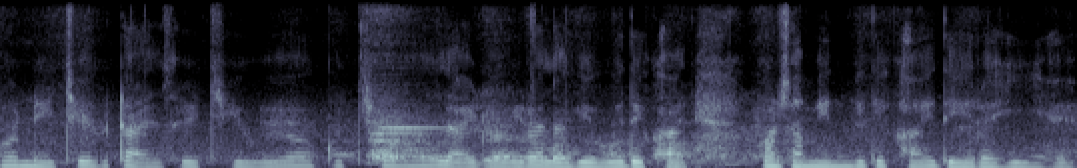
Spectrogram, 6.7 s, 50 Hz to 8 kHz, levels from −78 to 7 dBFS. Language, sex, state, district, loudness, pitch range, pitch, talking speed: Hindi, female, Uttar Pradesh, Varanasi, -22 LUFS, 190-200 Hz, 195 Hz, 185 wpm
